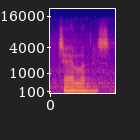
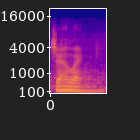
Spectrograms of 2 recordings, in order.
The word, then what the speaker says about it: challenge: selalu bersifat khusus, selalu penting, selalu menantang, challeng, challenge. Saya dulu ada teman yang bacanya bukan challeng tapi celeng. Iya.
